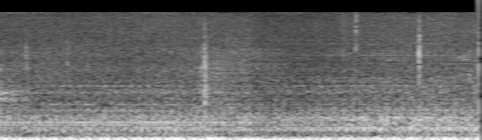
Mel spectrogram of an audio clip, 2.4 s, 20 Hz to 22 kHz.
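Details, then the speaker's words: 2013 Mazda 3 SkyActiv 2.0 L that started then died, after a genuine replacement mass airflow sensor was installed: a deep, steady idle with an even rumble and no misses, surges or stalling; the engine now runs as it should. "i put it in the car so let's try to see if the car starts now all right the car runs"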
